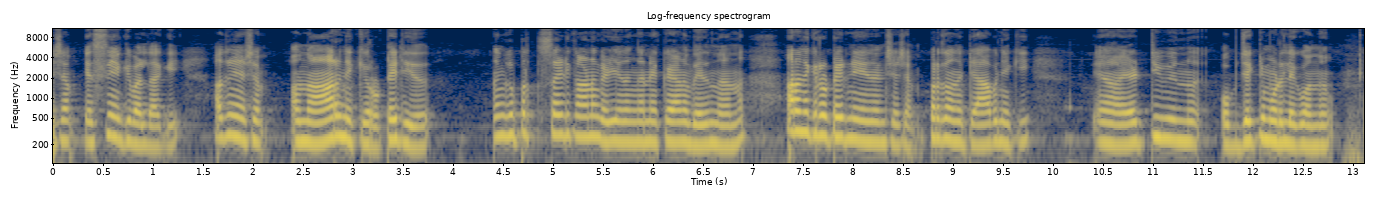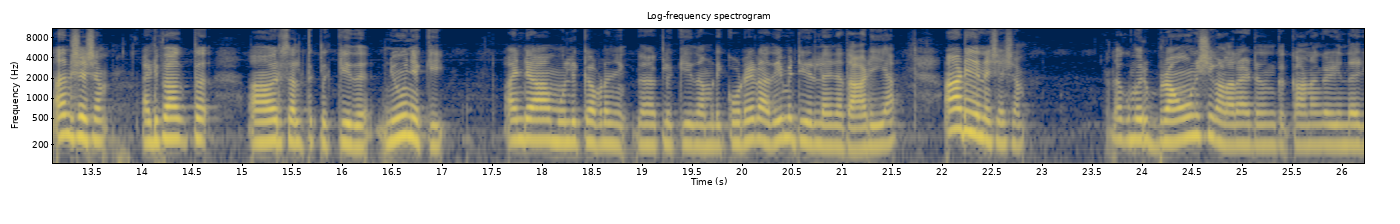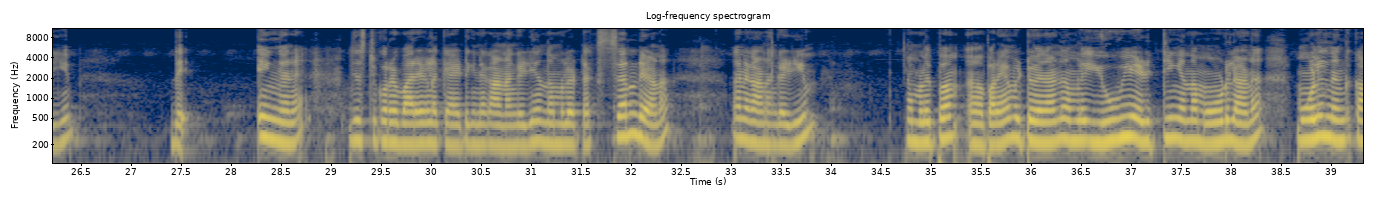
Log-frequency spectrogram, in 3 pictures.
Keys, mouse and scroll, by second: 0.1 click, 1.6 r, 6.0 click, 6.9-7.4 scroll down 1, 7.4-8.2 scroll up 1, 8.2 Tab, 9.7-10.8 middle drag, 11.9-12.9 drag, 15.0 click, 15.7-17.1 drag, 17.9 click, 22.3 Tab, 23.1 Tab, 23.5-24.4 drag, 25.3-25.7 scroll up 2, 26.7-30.4 middle drag, 26.7 scroll up 1, 31.2-34.4 middle drag, 34.5-35.9 scroll down 7, 35.9 middle click.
